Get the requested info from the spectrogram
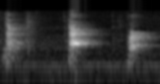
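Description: Puppy barking: three short barks about a second apart, the middle one loudest.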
